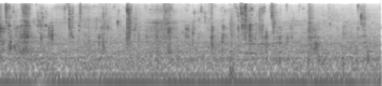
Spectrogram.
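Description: Close-miked eating: chewing, smacking and crunching of fried fish with curry and rice eaten by hand, many small irregular clicks, over a faint steady low hum.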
